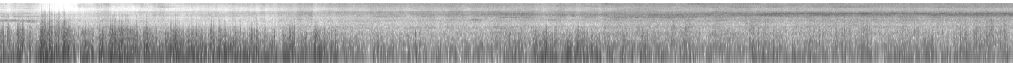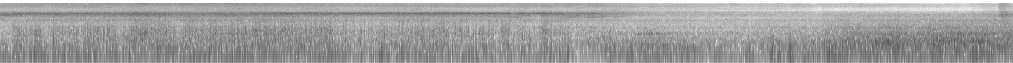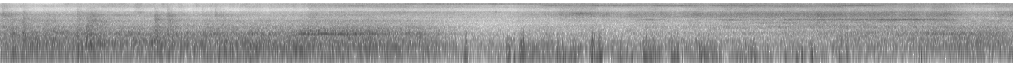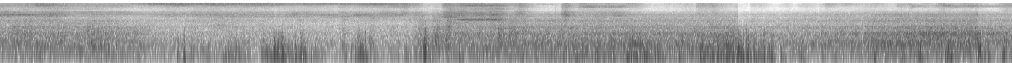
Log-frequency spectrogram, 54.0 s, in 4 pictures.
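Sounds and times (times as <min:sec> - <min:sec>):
high-pitched wheel squeal: 0:00.0 - 0:00.8, 0:04.9 - 0:15.2, 0:16.0 - 0:22.6, 0:34.3 - 0:41.4, 0:46.4 - 0:47.4
passenger train on rails: 0:00.0 - 0:54.0.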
